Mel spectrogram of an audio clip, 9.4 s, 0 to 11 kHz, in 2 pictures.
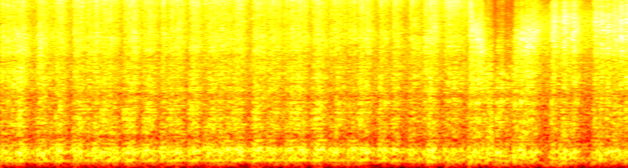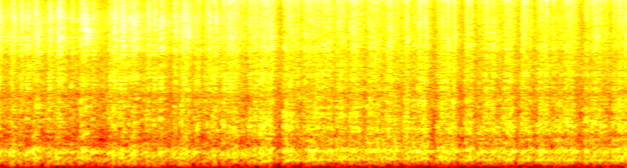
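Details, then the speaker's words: Team Spectre's second, newly installed 484 cubic inch A-fuel engine in the Bonneville car fires up after plumbing and wiring. It gives a loud, steady, deep run with an even beat and no knocks or misses. "Hey, so uh you heard it fire. Sounds good. Smells good. Uh feels good."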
